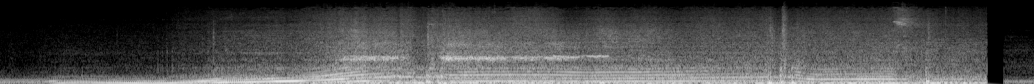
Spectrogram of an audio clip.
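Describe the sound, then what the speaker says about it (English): A BMW 335i E90 with a twin-turbo N54 engine and Walbro 450 fuel pump revs hard at wide-open throttle, pitch climbing steeply through a gear, shifting, and climbing again, loud and close before cutting off abruptly. "we'll run some longs, do some wide open throttle,"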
